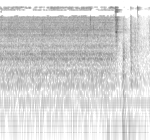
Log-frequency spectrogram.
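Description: A steady hiss with a low, even hum under it, then a short knock just before the end.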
